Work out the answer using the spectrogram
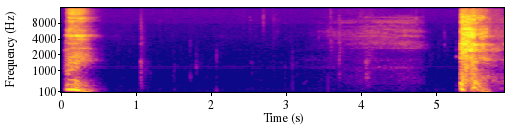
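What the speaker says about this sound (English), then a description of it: "Stop coughing in the microphone." A person coughs sharply into a microphone, loud and close, with a second burst of coughing or throat clearing about five seconds later after a near-silent gap.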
